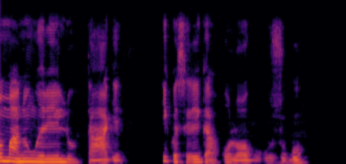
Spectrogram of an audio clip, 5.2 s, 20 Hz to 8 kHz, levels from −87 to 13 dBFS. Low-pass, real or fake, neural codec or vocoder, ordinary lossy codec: 7.2 kHz; real; none; none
